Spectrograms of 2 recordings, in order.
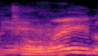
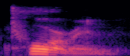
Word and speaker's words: Torin: Is it torin or torren? It's torren like foreign. This is the way I tell people to remember it. My name is pronounced torren like foreign.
